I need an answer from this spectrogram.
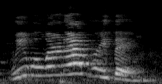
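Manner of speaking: an ecstatic principal announcing to the whole school; booming principal. Acted. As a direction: proclaim it like an overjoyed headmaster. Principal character voice.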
